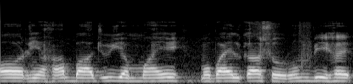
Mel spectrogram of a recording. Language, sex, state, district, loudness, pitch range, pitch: Hindi, male, Odisha, Khordha, -13 LUFS, 150-160 Hz, 155 Hz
